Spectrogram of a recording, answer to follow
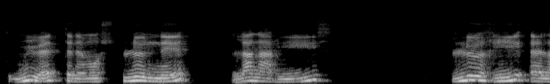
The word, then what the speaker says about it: nez: Ahora la Z muette tenemos le nez, la nariz, le riz, el arroz y que quiere decir en casa de.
